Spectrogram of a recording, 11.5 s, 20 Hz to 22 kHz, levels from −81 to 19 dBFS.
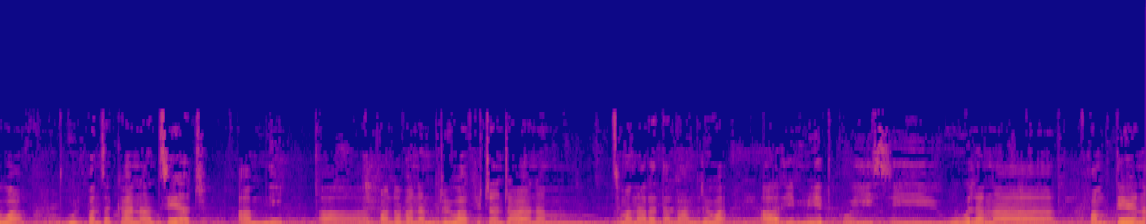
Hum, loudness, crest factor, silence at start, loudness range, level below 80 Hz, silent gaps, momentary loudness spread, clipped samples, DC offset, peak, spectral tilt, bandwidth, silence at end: none; -24 LUFS; 14 dB; 0 s; 1 LU; -46 dBFS; none; 7 LU; under 0.1%; under 0.1%; -8 dBFS; -6 dB/octave; 11.5 kHz; 0 s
